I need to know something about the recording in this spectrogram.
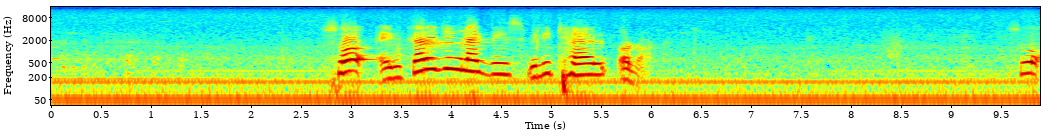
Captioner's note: laughter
